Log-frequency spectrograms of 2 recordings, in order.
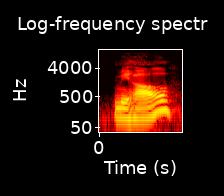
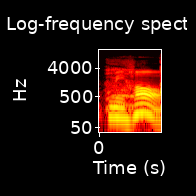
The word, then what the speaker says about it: Michal: So, the name looks like it was Hebrew originally, and it looks like it's pronounced M-I, like you would say, me. The C-H is the same sound that Hanukkah is, the C-H of Hanukkah. So, ha, and then A-L. – Mihal? – Mihal, I was the closest!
